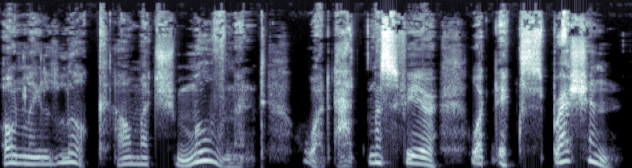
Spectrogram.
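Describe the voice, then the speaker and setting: A man's voice: fairly high pitch, very animated, slow pace, vocal fry, slightly rough, no room sound, clean studio sound, pitched above the performer's own voice, full character voice. A man voicing an earnest, effusive young art lover and devoted son in a comic story, gushing, emphatic and pleading. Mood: gushing, insistent. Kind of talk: acted reading of a comic short story.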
